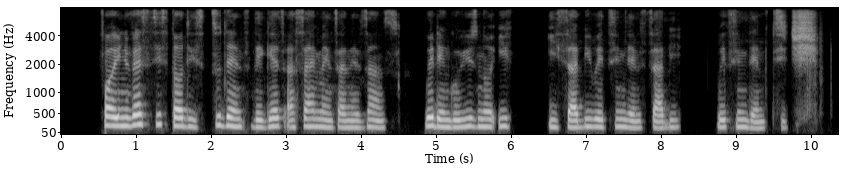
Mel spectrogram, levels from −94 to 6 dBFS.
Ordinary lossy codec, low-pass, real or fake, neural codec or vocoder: none; none; fake; codec, 16 kHz, 8 kbps, FreqCodec, smaller model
